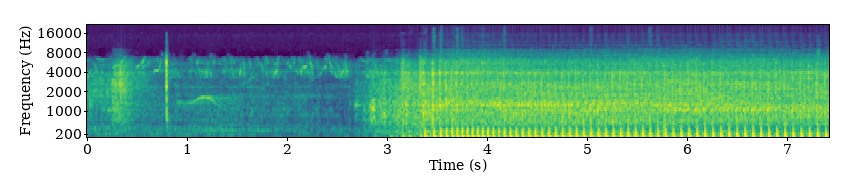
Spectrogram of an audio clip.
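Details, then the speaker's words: TVS Ronin 225 motorcycle at 495 km, just back from a week at the service center for an engine noise problem: quiet, then the engine catches and settles into an even, steady thump about three beats a second; normal start and idle. "गाड़ी का जो sound normal sound है ये ऐसा ए रहा है तो इससे तो यह साउंड बटर है काफी अच्छा ए रहा है नॉर्मल साउंड है इंजन का"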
